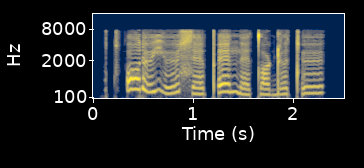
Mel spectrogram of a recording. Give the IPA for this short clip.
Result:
t͡sʼ ɔ˦ ɾ ø˨˦ j ø˨˦ s ɛ˨ pʼ ɛ˦ n̪ ɛ˨ t̪ ɒ˨ ɖ ə˧ tʼ ø˦

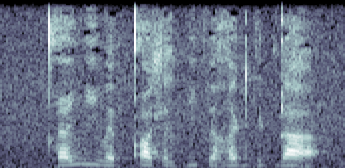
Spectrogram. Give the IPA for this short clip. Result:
qʰ i β i β ɛ f qʼ o ʃ ʌ lʲ p i f e ʁ e ɖ k e ʈ ɖ a

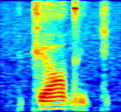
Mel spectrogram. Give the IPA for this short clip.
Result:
kʲ ɑ d̪ ḭ k

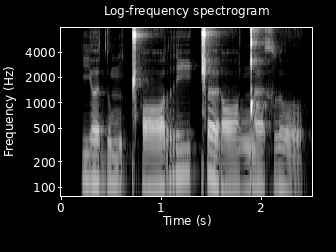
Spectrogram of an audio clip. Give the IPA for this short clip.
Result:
j əː d ɾ u m ǁʰ ɔː r iː ǁ ə ɾ ɔː ŋ͡ǃ ɜ x l o

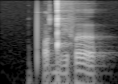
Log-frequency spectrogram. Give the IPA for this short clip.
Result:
pʼ ɔ ɡ͡ǃ ʏ f ɤ

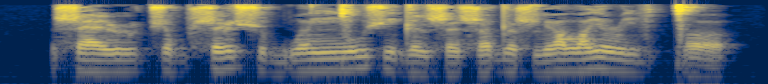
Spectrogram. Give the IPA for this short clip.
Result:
ʂ æ ɭ u ɭ t͡ʃ ɔ b ʂ ə ɭ ʃ ʊ b w ə ŋ͡ǀ u ʃ i d æ ɭ ʂ æ ʂ ʌ d ʌ ʂ lʲ ʌ lˠ i ɹ i v ɡ͡ǀ ʌ

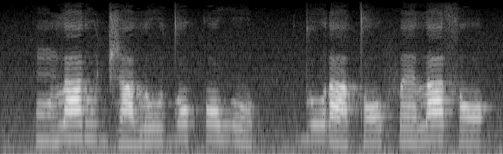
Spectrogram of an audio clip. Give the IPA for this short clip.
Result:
ũ˧ l a˦ ɾ u˧ d͡ʒ a˨ l o˧ d ɔ˦ k ɔ˦ w o˦˨ | d o˧ ɾ a˨ t ɔ˨˦ f ɛ˧ l a˦ s ɔ˧

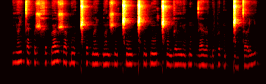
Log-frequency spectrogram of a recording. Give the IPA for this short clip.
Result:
j ə̃ ʎ t ɛ k͡p ʏ ʃ x e ɡ͡b œ l ʃ œ ɓ u ǁʰ e ɡ͡b œ̃ ʎ ɡ͡b ə̃ ɡ ʃ ẽ ǁ ẽ ʎ ǁʰ ẽ k͡p ũ ǁʰ ɛ̃ ɡ ʏ l j ẽ ɓ ũ p d̪ ɛ ɭ œ ɡ͡b e p ʏ p œ̃ p ɡ͡ǁ ə̃ t ə ʎ

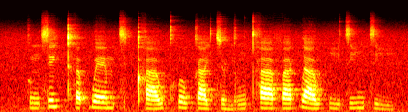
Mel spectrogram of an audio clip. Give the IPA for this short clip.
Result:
k ʊ˨˧ ŋ s e˥ j kʰ ɐ˨˥ p̚ w ɛː˧ m t͡s ɪ˧ k̚ pʰ aː˨˥ w kʰ o˧ w k aː˨ j t͡s ɵ˨˩ ɥ j ʊ˨˧ ŋ t̪ʰ aː˨ f aː˨˥ k̚ l aː˨˧ w p iː˨ t͡s iː˧ ŋ t͡s iː˨˩

